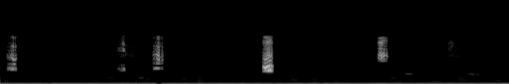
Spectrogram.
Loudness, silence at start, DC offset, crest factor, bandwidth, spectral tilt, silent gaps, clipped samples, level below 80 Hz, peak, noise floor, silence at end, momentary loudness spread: -32 LUFS; 0.05 s; 0.4%; 26 dB; 4.1 kHz; 3.5 dB/octave; none; under 0.1%; -76 dBFS; -10 dBFS; -67 dBFS; 1.2 s; 22 LU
